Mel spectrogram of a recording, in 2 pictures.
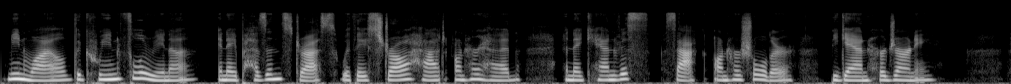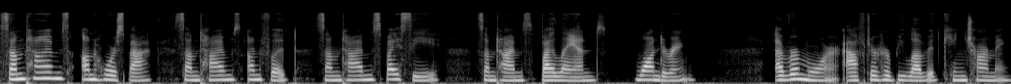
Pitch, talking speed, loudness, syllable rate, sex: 205 Hz, 130 wpm, -18 LUFS, 4.7 syllables/s, female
